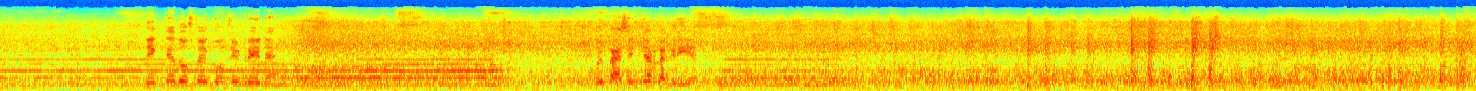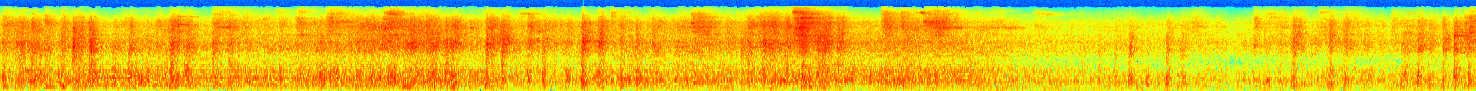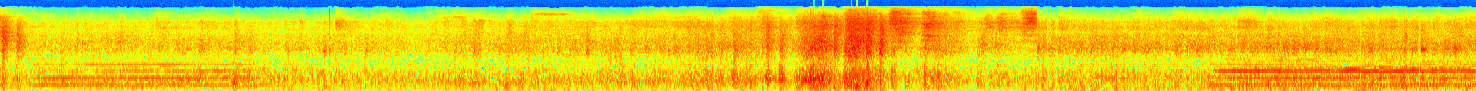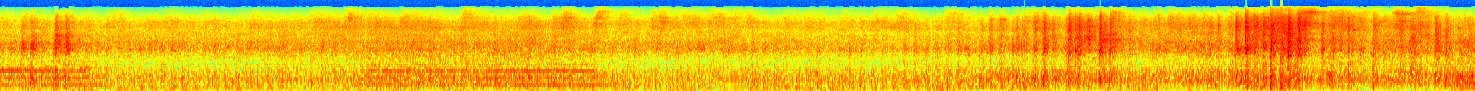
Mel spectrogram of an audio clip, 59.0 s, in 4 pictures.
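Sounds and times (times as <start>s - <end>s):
train horn blowing: 0.0s - 5.2s, 7.2s - 8.7s, 15.4s - 18.5s, 29.8s - 32.4s, 41.6s - 45.5s, 47.8s - 50.6s
clickety-clack over rail joints: 0.0s - 59.0s
rush of wind and train wheels: 0.0s - 59.0s.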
